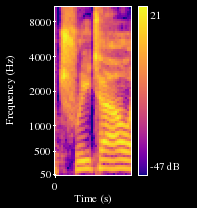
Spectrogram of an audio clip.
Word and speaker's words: Tretow: Engineer Michael Tretow, I think is the pronunciation.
